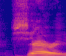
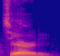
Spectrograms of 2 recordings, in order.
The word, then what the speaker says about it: Sherry: because we kept on spelling your name wrong sherry not charity oh my gosh dude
